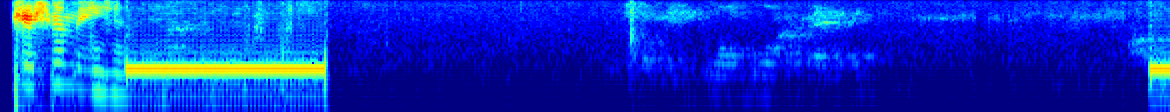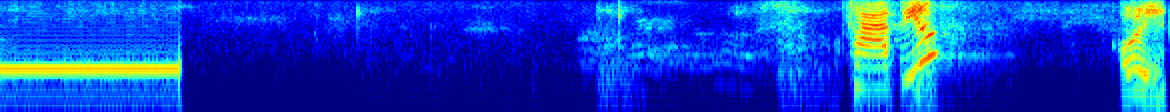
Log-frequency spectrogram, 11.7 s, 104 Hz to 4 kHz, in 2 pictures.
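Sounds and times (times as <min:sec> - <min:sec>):
speech: 0:00.3 - 0:01.0, 0:10.2 - 0:10.6, 0:11.4 - 0:11.6
telephone line tone electronic beeps after a dropped call: 0:00.6 - 0:01.6, 0:05.8 - 0:06.8.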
